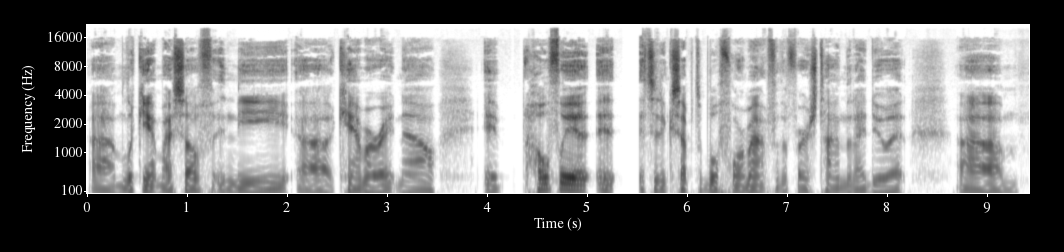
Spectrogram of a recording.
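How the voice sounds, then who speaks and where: Hoarse, congested young man hosting a podcast. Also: lowish voice, steady tone, moderate pace, darkish tone, dry recording, studio quality. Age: young adult. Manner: rambling, many ums and restarts. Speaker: podcast host. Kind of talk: casual solo podcast monologue. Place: bedroom used as a studio. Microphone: close microphone, filmed on camera.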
